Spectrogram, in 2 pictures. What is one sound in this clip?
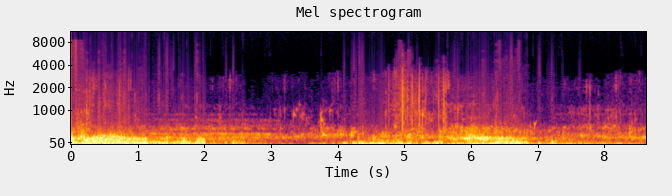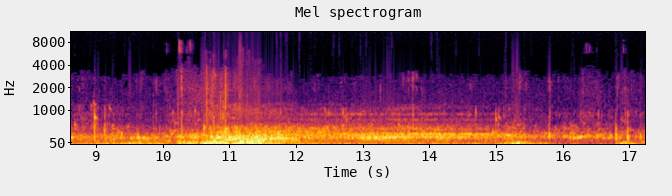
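Water surges and rumbles in low, muffled swells, heard from underwater.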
